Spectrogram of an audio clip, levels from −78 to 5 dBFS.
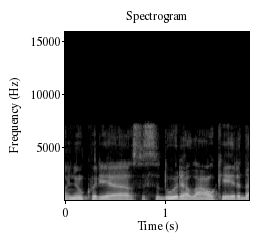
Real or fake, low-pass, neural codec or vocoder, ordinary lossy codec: real; 7.2 kHz; none; AAC, 96 kbps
